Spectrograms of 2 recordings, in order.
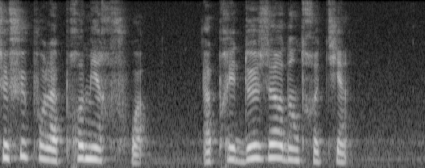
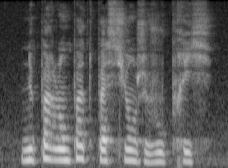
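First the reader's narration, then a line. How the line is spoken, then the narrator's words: Curt, dry tone. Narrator (French): dit-elle d'un ton sec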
